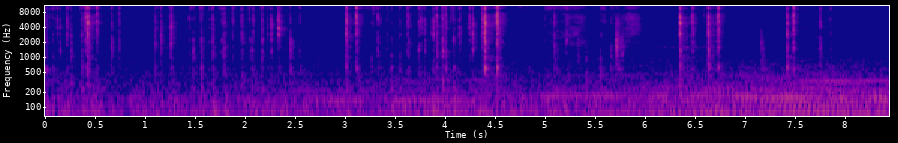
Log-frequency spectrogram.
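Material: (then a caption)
Plastic. Fingertips of both hands type on a black laptop keyboard with red backlit plastic keys. Quick, irregular, bright clicks patter over a low, steady background hum.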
